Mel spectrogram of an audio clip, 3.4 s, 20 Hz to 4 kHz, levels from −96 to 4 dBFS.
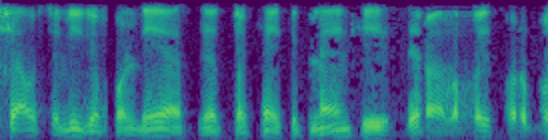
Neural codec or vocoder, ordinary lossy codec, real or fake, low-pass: none; AAC, 16 kbps; real; 3.6 kHz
